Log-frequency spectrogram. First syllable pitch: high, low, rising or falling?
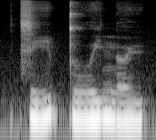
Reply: rising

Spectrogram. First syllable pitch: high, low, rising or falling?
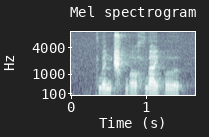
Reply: falling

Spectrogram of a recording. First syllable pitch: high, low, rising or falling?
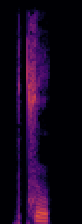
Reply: falling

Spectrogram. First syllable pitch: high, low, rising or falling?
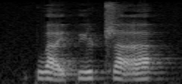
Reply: low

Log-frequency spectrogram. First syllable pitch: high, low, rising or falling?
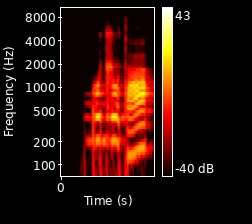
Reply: high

